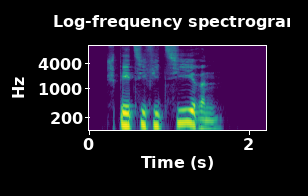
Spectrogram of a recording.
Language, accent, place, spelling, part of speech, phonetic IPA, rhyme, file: German, Germany, Berlin, spezifizieren, verb, [ʃpet͡sifiˈt͡siːʁən], -iːʁən, De-spezifizieren.ogg
- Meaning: to specify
